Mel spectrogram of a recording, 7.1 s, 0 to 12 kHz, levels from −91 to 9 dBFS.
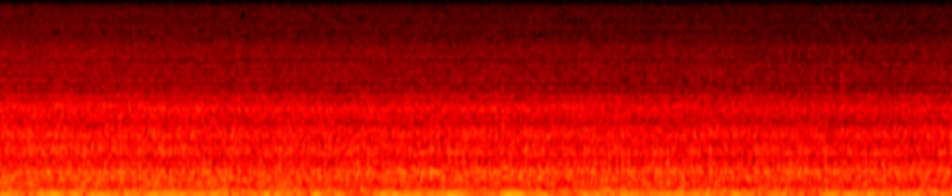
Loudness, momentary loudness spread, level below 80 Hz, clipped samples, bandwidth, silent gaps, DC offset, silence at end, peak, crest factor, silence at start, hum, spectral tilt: -37 LUFS; 2 LU; -38 dBFS; under 0.1%; 11 kHz; none; under 0.1%; 0 s; -22 dBFS; 12 dB; 0 s; none; -6.5 dB/octave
